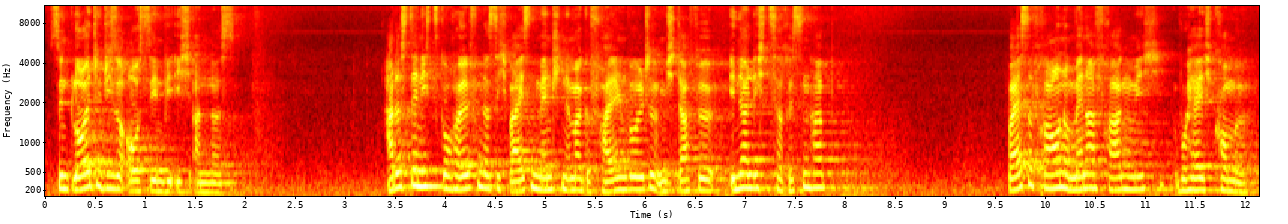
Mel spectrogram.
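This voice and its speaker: Young woman, from Germany, public talk, earnest, measured, long hall reverb, faint noise. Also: mid-range voice. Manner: earnest, measured storytelling with slow emphatic pauses. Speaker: speaker giving a public talk. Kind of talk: personal spoken-word speech.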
